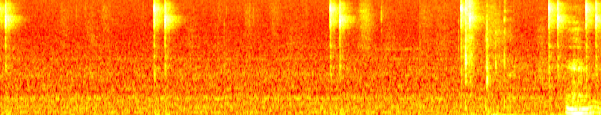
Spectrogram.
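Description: Computer mouse clicks, single ones about a second and a half apart and then a quick cluster of several near the end, over a faint low hum.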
